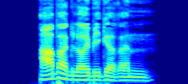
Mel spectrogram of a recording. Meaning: strong dative masculine/neuter singular comparative degree of abergläubig
- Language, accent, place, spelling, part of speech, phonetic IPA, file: German, Germany, Berlin, abergläubigerem, adjective, [ˈaːbɐˌɡlɔɪ̯bɪɡəʁəm], De-abergläubigerem.ogg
